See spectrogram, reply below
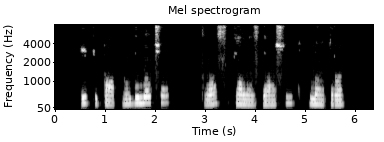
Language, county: Lithuanian, Vilnius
